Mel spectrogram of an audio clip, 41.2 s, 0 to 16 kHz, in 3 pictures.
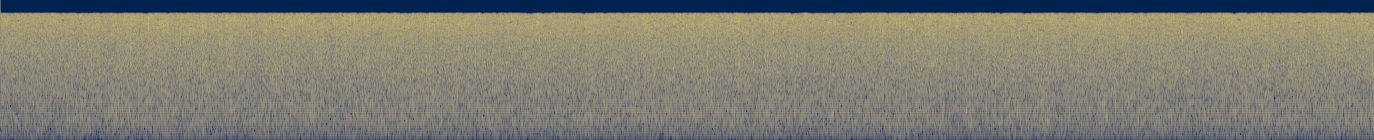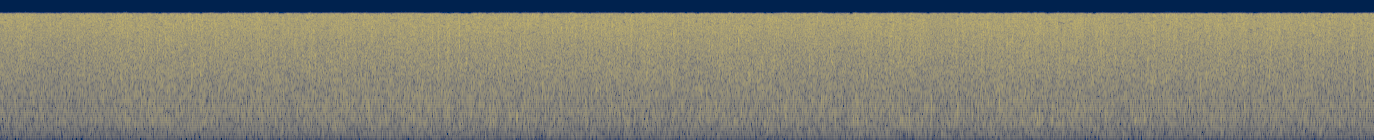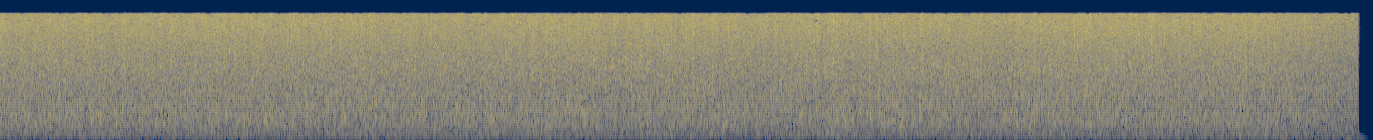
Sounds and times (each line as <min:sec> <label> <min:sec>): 0:00.0 waterfall close vortex 0:41.1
